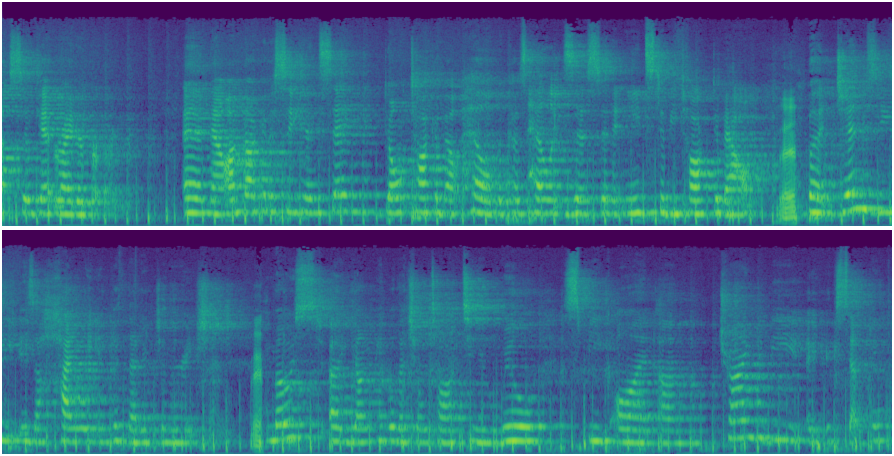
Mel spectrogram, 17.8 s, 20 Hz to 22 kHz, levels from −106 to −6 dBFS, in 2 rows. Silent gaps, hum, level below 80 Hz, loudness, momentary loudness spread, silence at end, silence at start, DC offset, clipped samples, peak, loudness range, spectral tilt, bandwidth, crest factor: none; none; -66 dBFS; -32 LUFS; 9 LU; 0 s; 0 s; under 0.1%; under 0.1%; -12 dBFS; 4 LU; -4 dB/octave; 16.5 kHz; 20 dB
